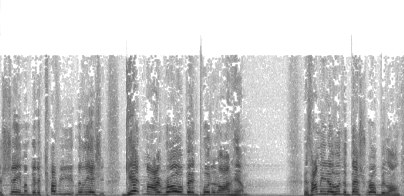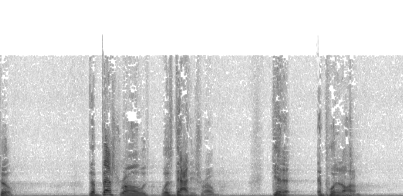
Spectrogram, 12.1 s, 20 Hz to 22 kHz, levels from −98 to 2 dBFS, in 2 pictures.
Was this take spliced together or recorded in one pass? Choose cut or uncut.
uncut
